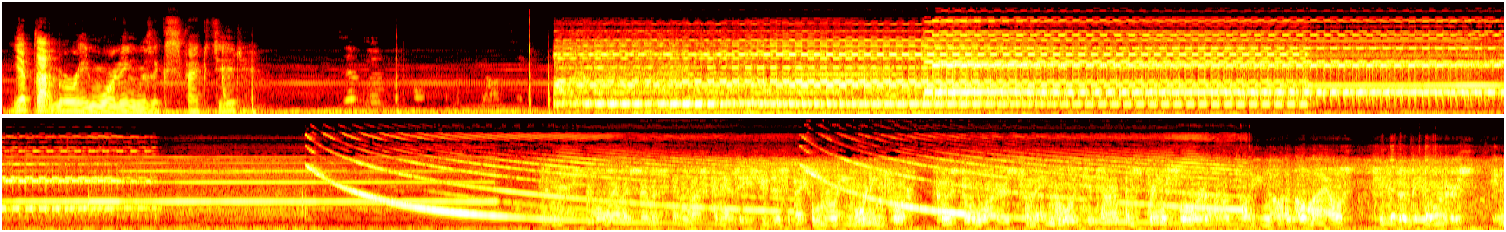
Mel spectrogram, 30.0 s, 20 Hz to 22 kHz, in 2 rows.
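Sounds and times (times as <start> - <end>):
electronic beat of pulsing tones: 9.2 - 16.6, 18.0 - 27.5.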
